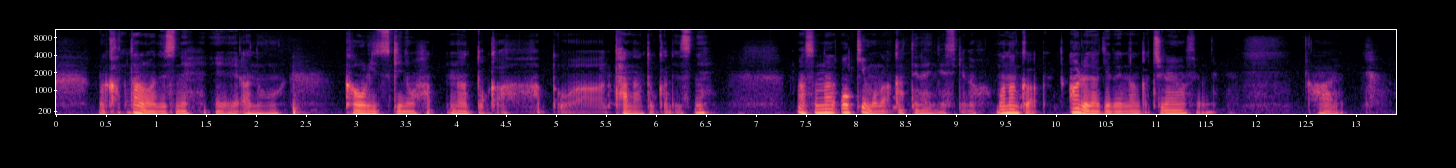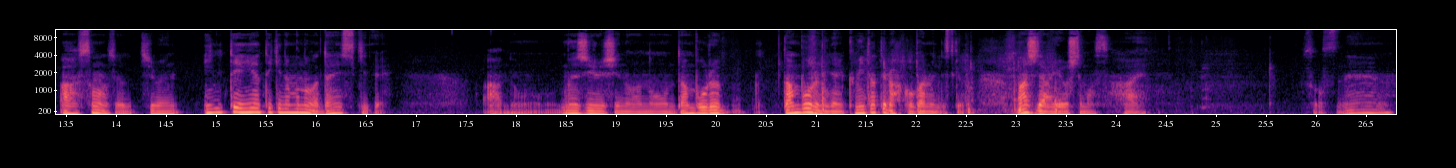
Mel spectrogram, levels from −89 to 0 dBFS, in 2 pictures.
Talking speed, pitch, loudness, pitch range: 325 characters per minute, 115 Hz, -28 LUFS, 100-140 Hz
